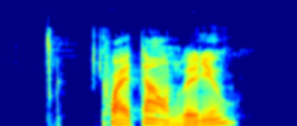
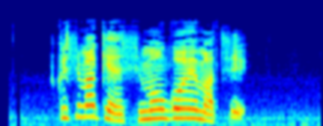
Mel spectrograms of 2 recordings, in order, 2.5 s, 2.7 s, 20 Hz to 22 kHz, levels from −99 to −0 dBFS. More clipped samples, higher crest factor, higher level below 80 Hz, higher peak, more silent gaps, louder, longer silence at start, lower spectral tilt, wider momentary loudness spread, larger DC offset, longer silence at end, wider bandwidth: neither; about the same, 22 dB vs 20 dB; first, -60 dBFS vs -70 dBFS; first, 0 dBFS vs -6 dBFS; neither; first, -20 LUFS vs -24 LUFS; about the same, 0.4 s vs 0.5 s; first, -5 dB/octave vs -3 dB/octave; about the same, 14 LU vs 13 LU; neither; about the same, 0.55 s vs 0.65 s; second, 9 kHz vs 11 kHz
